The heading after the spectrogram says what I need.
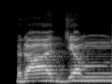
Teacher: य पर जो अनुस्वार है उसका उच्चारण हमें म ले आना है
